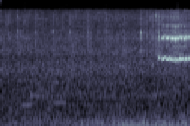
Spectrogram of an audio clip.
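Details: Maruti Omni idling in cold weather: steady idle, then short high-pitched squeal when headlights switch on loading the alternator; fan/alternator belt slipping under electrical load, quiet with lights off even when revved.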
